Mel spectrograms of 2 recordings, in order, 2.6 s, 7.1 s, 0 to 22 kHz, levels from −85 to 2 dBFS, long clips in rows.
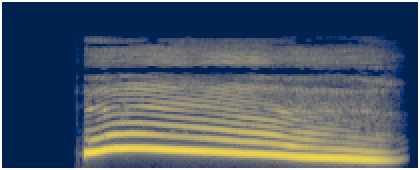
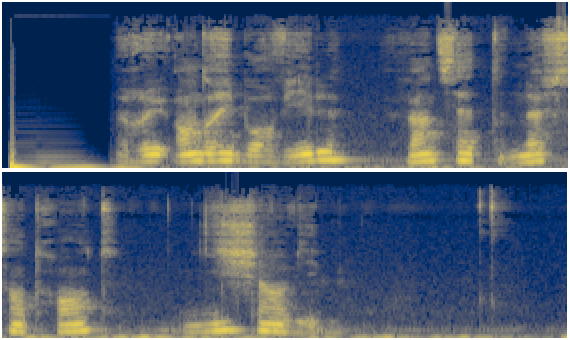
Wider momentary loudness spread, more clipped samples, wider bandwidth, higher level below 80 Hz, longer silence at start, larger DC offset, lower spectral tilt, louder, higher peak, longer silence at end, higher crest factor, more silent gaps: second, 5 LU vs 14 LU; neither; second, 10 kHz vs 16.5 kHz; second, -64 dBFS vs -34 dBFS; first, 0.5 s vs 0.05 s; neither; first, -6.5 dB/octave vs -4 dB/octave; first, -10 LUFS vs -13 LUFS; about the same, 0 dBFS vs 0 dBFS; about the same, 0.1 s vs 0 s; about the same, 10 dB vs 14 dB; neither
